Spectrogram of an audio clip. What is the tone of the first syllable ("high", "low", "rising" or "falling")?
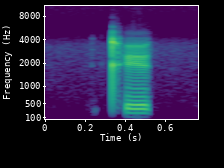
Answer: high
